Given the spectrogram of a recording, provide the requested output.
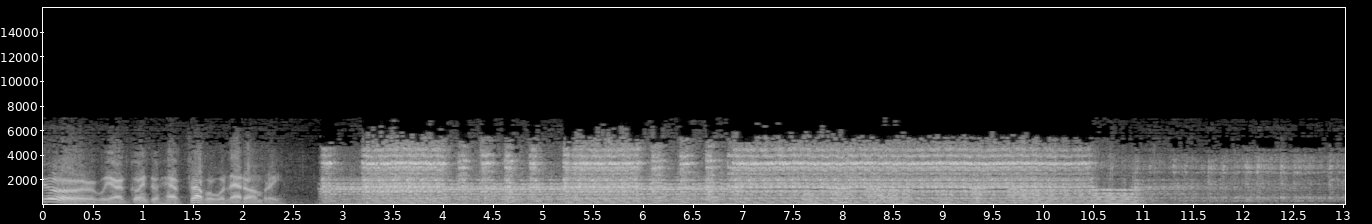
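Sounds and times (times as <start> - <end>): sustained organ chords: 2.7 - 11.9.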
